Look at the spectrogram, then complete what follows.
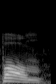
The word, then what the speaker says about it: bomb: যেমন দেখেন বম, বম, BOMB, বোম।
